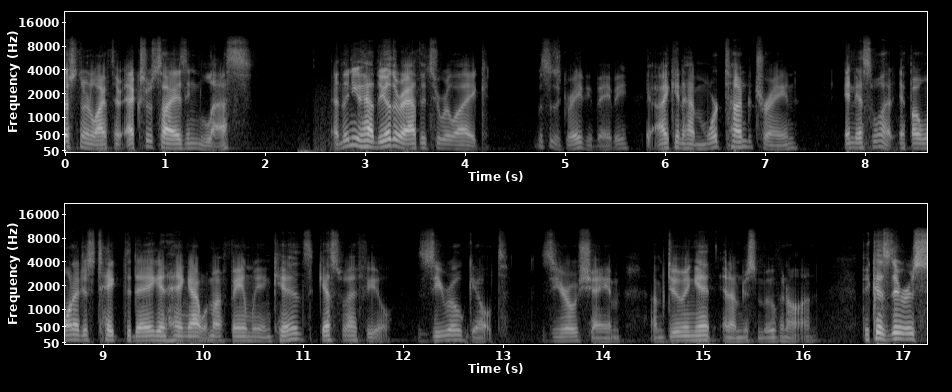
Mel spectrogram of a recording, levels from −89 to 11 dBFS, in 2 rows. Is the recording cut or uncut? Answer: cut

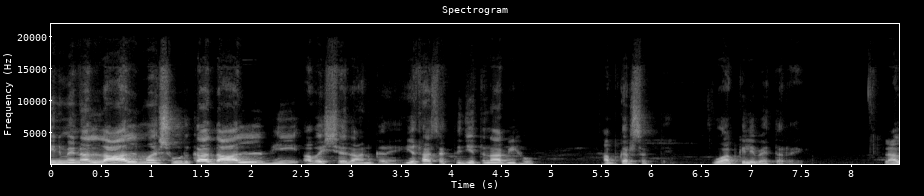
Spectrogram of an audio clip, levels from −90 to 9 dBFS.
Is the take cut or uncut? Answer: uncut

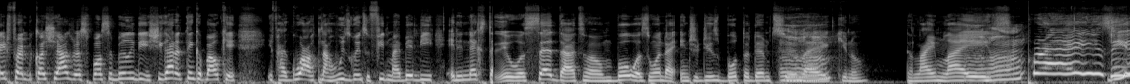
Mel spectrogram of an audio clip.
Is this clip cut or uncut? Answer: cut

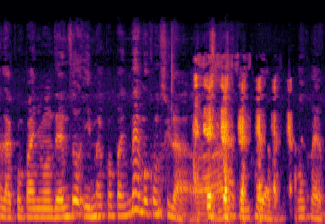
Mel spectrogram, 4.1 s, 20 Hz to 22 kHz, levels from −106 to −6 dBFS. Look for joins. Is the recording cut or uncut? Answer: uncut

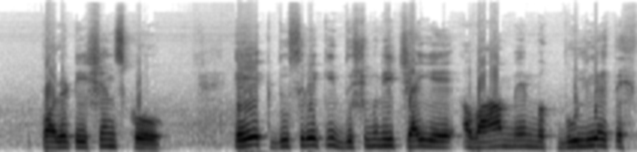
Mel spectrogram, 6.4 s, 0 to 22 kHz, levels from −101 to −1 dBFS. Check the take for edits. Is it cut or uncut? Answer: uncut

